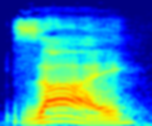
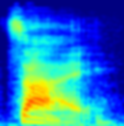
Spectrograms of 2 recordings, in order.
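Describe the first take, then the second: First: It is longer, with a softer English-like consonant. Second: It is shorter, with a more explosive consonant. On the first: The speaker calls it wrong. "which is how you would say it in English" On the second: The speaker calls it right. "Notice that it's a shorter sound"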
